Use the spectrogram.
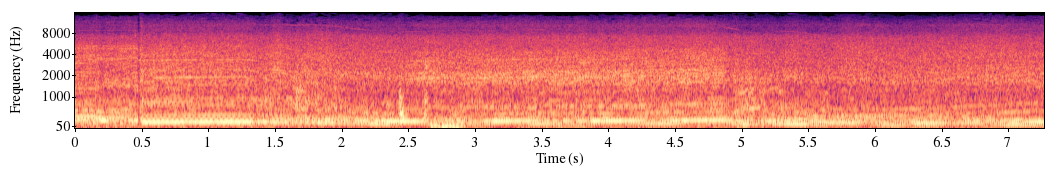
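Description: Sim racing car engine in a virtual racing league race, revving steadily with clear harmonic tones that rise and dip through gear changes, loud and continuous throughout.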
